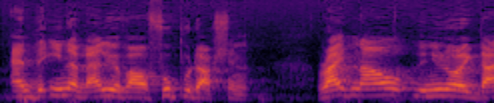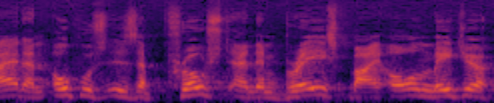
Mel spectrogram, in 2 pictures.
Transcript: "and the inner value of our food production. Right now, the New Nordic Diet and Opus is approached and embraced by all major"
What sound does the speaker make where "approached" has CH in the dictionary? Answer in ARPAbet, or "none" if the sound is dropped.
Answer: CH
